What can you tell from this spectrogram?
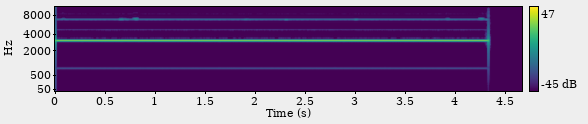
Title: EAR RINGING SOUND EFFECT (HD) - All-round Sounds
